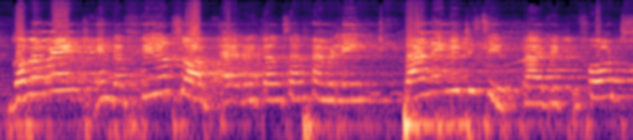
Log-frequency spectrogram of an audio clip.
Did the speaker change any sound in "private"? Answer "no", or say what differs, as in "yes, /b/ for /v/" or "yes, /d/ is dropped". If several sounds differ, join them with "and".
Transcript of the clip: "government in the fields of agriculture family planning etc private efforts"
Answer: yes, /b/ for /v/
